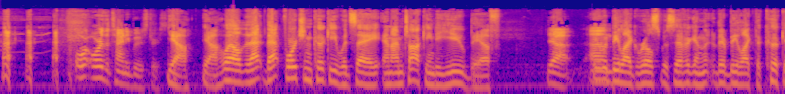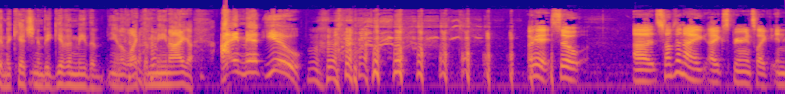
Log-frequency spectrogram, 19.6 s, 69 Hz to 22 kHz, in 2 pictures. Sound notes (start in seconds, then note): 12.7 says in funny voice; 13.6 both laugh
